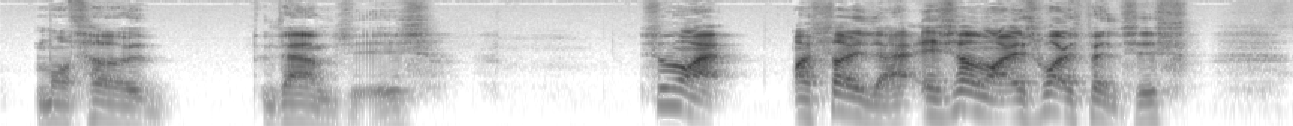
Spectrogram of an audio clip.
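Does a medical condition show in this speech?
Yes: tongue cancer; half tongue removed.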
